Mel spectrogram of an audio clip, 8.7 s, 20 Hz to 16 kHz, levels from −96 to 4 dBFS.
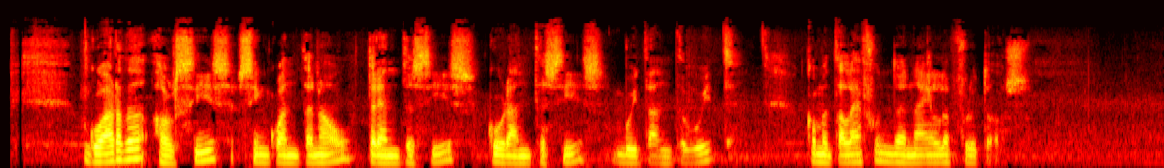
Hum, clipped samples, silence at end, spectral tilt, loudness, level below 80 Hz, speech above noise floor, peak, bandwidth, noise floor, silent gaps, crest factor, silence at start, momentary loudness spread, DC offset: none; under 0.1%; 1.05 s; -4.5 dB/octave; -22 LUFS; -64 dBFS; 35 dB; -2 dBFS; 10 kHz; -58 dBFS; none; 22 dB; 0.15 s; 14 LU; under 0.1%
